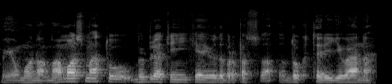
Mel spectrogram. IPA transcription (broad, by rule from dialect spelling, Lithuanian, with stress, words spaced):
jɛʊ ˈmoːnoː ˈmɑːmoːs ˈmɑːtuː bʲɪˈbʲlʲoːtʲɪnʲiːkʲeː jɛʊ dɐˈbɐr pɐs sɐ ˈduːktʲɛrʲiː ɡʲiːˈʋɑːnɐ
